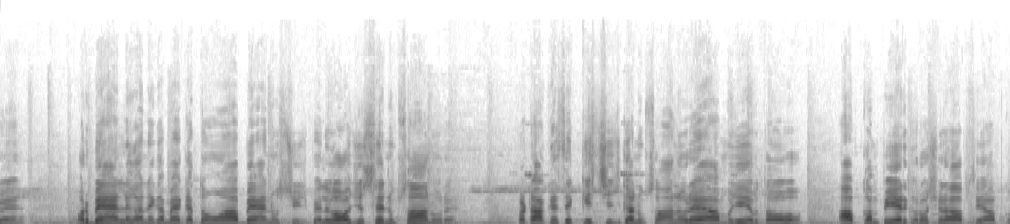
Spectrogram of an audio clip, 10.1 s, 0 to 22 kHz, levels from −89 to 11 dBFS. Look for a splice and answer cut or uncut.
uncut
